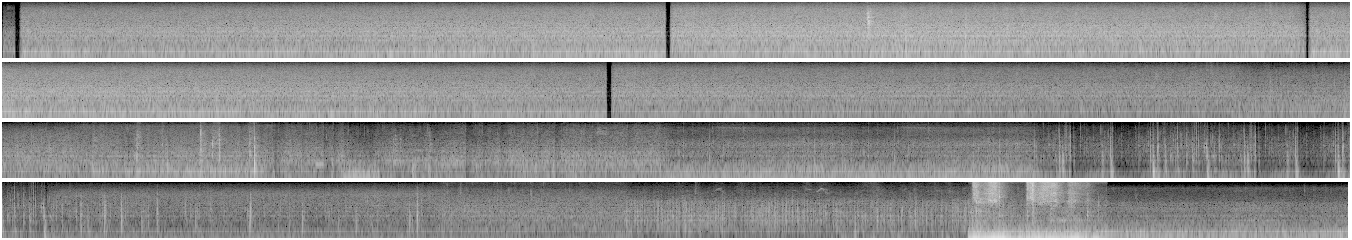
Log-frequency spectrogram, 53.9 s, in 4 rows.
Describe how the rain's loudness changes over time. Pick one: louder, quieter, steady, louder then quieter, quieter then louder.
quieter.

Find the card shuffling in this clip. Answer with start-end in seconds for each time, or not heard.
8.6-9.8, 27.9-29.6, 50.1-51.5.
